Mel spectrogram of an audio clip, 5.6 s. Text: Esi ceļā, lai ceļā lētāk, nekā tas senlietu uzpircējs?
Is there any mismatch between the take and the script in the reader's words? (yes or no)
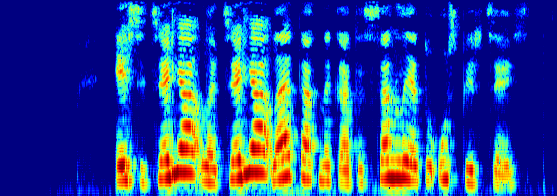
no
